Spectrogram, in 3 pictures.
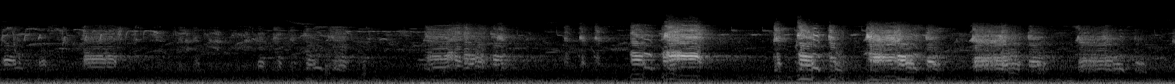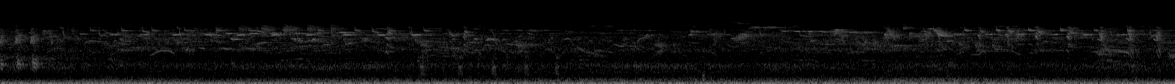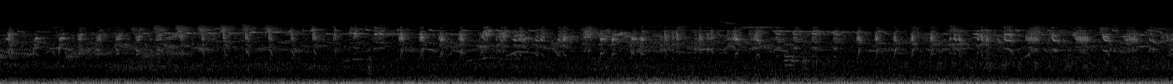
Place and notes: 04:50 Berlin, Buch, Mittelbruch / Torfstich 1 - pond, wetland ambience
Deutschland, 16 May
